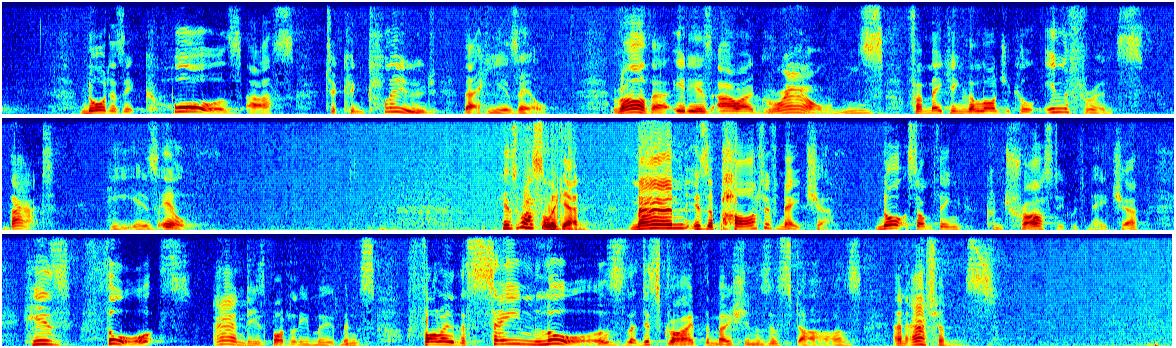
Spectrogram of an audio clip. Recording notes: Lecture from the October 2023 Veritas Conference in Grimstad, Norway.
